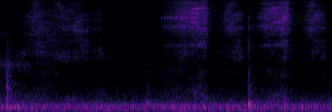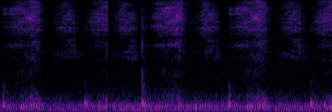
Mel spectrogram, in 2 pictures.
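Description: A blade is drawn over an abrasive surface to remove the burr, giving repeated dry rasping strokes in a steady back-and-forth rhythm, close and fairly quiet.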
